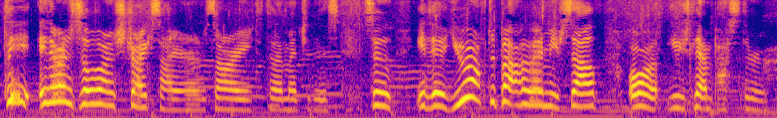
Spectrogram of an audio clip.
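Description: A woman's voice: high-pitched, expressive, moderate pace, hardly any pauses, soft background music, voice pushed down. A woman playing a meek, apologetic servant who speaks to a ruler in a subdued, hesitant way in an amateur fan drama. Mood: meek, deadpan.

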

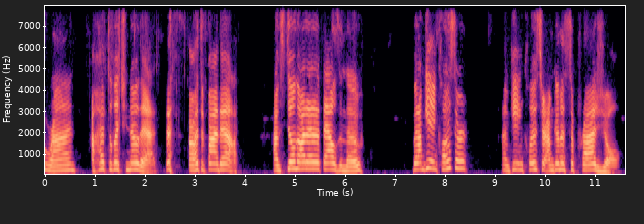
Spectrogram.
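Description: A woman's voice: a little high, a bit bright, no echo. Chatty woman on a live stream. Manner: chatty, laughs often, many ums and restarts. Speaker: livestream host. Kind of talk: casual live chat reading comments. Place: outdoors by a house wall.

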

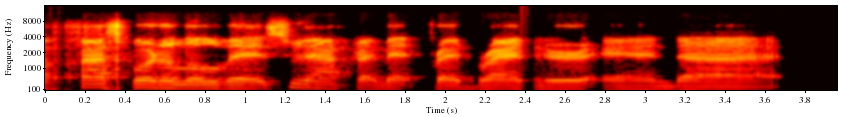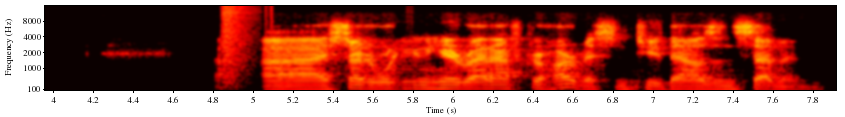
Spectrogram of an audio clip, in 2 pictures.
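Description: A man from California, a winemaker, telling his story steadily with small fillers on a video call panel. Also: medium pitch. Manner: plain, steady recounting with fillers.

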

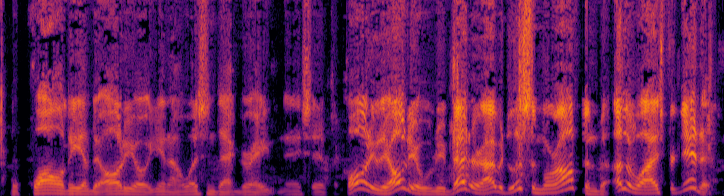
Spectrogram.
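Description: A man hosting a casual podcast over a rough internet-call connection. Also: mid-range voice, fairly bright tone. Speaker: podcast host. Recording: poor internet-call audio, faint music.

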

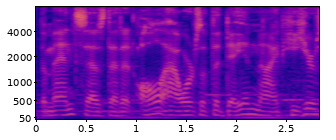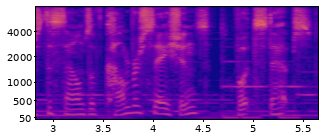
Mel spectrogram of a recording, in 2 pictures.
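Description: A man's voice: mid-range voice, normal speed. A man giving scripted, dramatic narration for a countdown of ghost videos. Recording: played video with music behind.

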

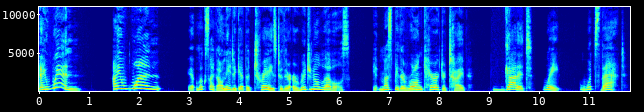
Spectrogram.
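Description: A woman's voice: fairly high pitch, no room sound. Curious young american girl sleuth from a video game, bouncy intonation, talks to herself, super dry close recording. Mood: triumphant. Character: curious, determined young female amateur detective. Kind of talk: video game voice acting, thinking aloud.

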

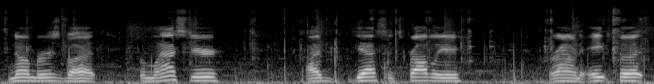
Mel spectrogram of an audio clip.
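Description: Casting: American male fishing vlogger, slightly high voice, folksy and informal, music behind. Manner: folksy, informal, plain-spoken. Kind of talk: casual outdoor vlog chat to viewers. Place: outdoors by a river.

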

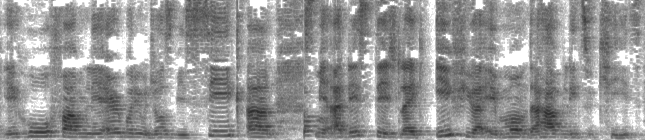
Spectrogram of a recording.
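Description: A woman in her thirties chatting casually to camera as a vlogger, full of "like" and "trust me", filmed indoors without a mic. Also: medium pitch. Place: bright decorated room indoors. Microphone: camera mic, no microphone. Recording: echoey room, voice a little distant.

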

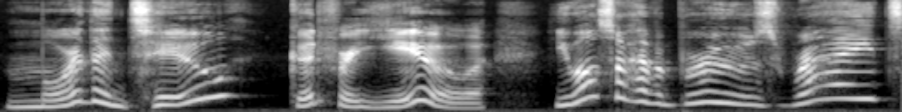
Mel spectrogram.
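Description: A woman narrator plays a brash young best friend, nosy and gleefully teasing. The voice jumps high and loud, in audiobook storytelling. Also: very animated, slow, heavily acted.

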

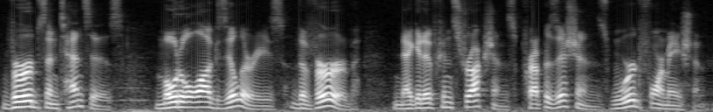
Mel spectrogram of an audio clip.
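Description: A man's voice: medium pitch, expressive, measured pace. A man giving a casual, rambling review as a channel host, informal and enthusiastic, thinking aloud.

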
